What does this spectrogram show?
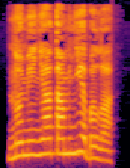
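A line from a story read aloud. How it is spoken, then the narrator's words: Near-desperate exclamation. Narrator (Russian): почти с отчаянием воскликнул я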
